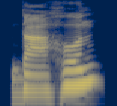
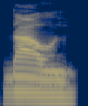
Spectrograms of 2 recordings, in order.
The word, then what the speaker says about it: dahon: So you can either say dahon or daon, bahin or bain, taghol or tagol.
